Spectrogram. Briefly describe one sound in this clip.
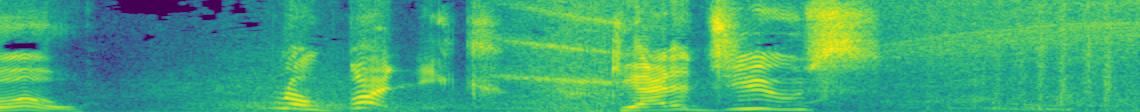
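A cartoon boy's voice calls out with excitement.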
